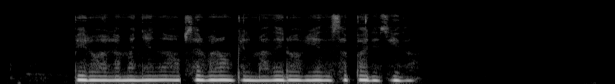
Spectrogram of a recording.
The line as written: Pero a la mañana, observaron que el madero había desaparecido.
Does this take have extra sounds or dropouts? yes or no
no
